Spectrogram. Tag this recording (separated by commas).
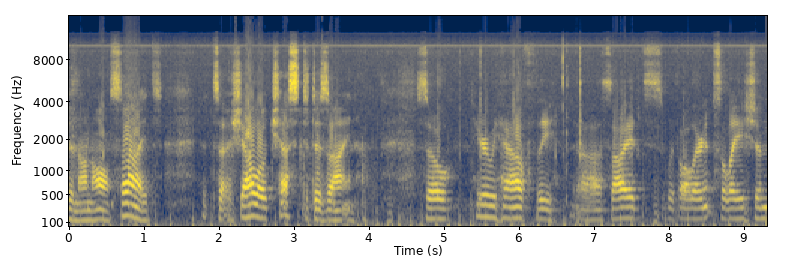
Speech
